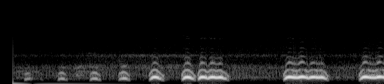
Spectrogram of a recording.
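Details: Great horned owls at a nest cam in Oklahoma City, about 9:30 PM on 12 February 2013, as the male delivers a rodent to his mate: deep, soft hoots, a run of short notes growing louder, then longer doubled hoots, about one each second.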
